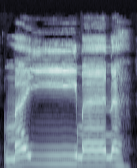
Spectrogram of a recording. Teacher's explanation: Ketika tengah lidah diangkat, keluarlah bunyi vokal i yang kita maksud.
